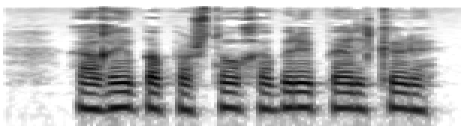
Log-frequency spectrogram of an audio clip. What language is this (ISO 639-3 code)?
pus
